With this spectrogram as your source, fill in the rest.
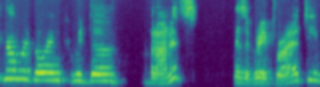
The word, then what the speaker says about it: Vranec: The name Vranec, as pronounced in Montenegro, Serbia, Bosnia and Herzegovina, Croatia, and Vranec, we said in North Macedonia. There's also in Kosovo, Vranec, I think. That is pronounced this grape variety.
